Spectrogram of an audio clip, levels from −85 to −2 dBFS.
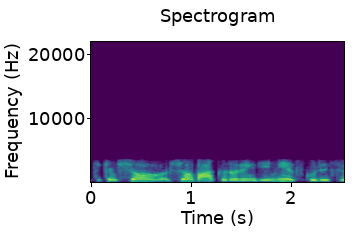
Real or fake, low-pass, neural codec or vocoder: fake; 3.6 kHz; codec, 16 kHz, 8 kbps, FunCodec, trained on Chinese and English, 25 frames a second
